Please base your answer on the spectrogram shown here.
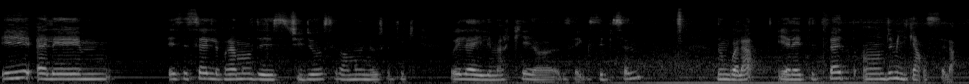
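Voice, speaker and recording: A woman vlogger chats to her viewers in a casual storytelling vlog. Her voice sits a little high and has a soft, mellow tone. She sounds eager but hesitant, filling her sentences with fillers and restarts. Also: little pitch movement, brisk, gravelly, a little hiss or hum. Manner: chatty and enthusiastic.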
